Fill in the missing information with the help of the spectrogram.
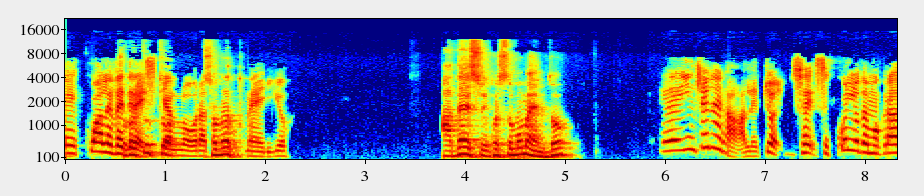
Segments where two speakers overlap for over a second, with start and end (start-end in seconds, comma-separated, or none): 0.5-1.8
